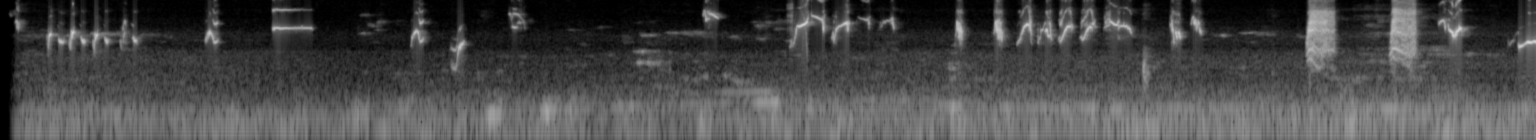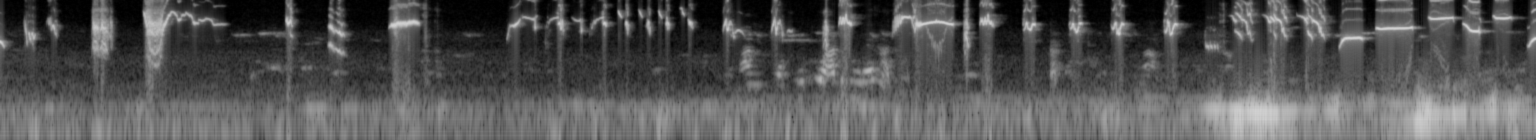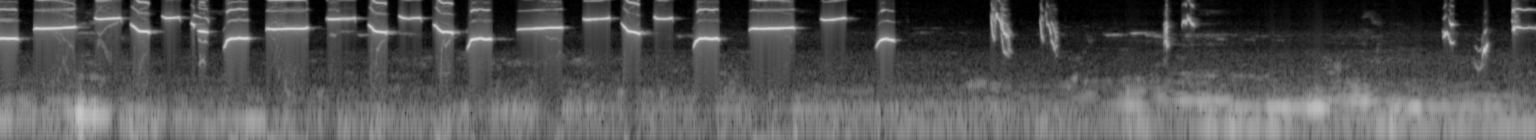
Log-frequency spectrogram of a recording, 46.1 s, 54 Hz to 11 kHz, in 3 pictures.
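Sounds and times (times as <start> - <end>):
bird singing whistled notes: 0.1 - 13.3, 13.9 - 43.0, 45.2 - 46.0
short harsh bird notes: 10.0 - 19.6, 27.4 - 39.7.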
